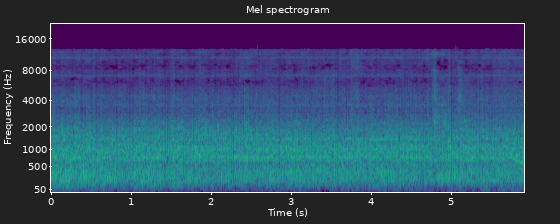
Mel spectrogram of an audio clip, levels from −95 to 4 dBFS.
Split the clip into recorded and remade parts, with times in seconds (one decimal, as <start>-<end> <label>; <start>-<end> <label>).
0.0-5.9 remade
